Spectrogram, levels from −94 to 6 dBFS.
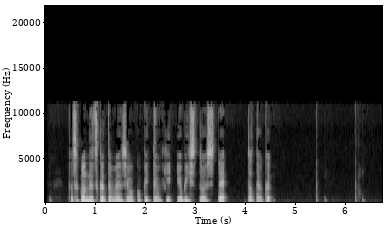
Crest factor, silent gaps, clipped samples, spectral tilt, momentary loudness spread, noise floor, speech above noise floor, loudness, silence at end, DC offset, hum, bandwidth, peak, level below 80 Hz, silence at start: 20 dB; none; under 0.1%; -4.5 dB/octave; 9 LU; -73 dBFS; 51 dB; -23 LUFS; 0.55 s; under 0.1%; none; 11.5 kHz; -4 dBFS; -66 dBFS; 0.1 s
